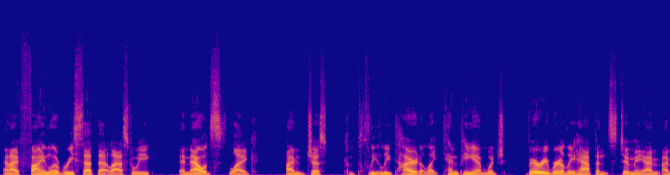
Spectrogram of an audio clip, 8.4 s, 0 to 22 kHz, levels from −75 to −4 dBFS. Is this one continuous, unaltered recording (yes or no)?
yes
